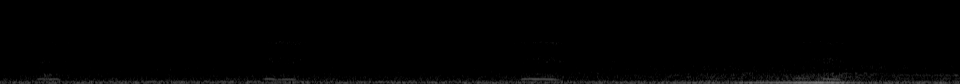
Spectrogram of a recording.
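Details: Cat making nasal snorting noises: low, rattly snorts repeating every couple of seconds, nasal stertor.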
